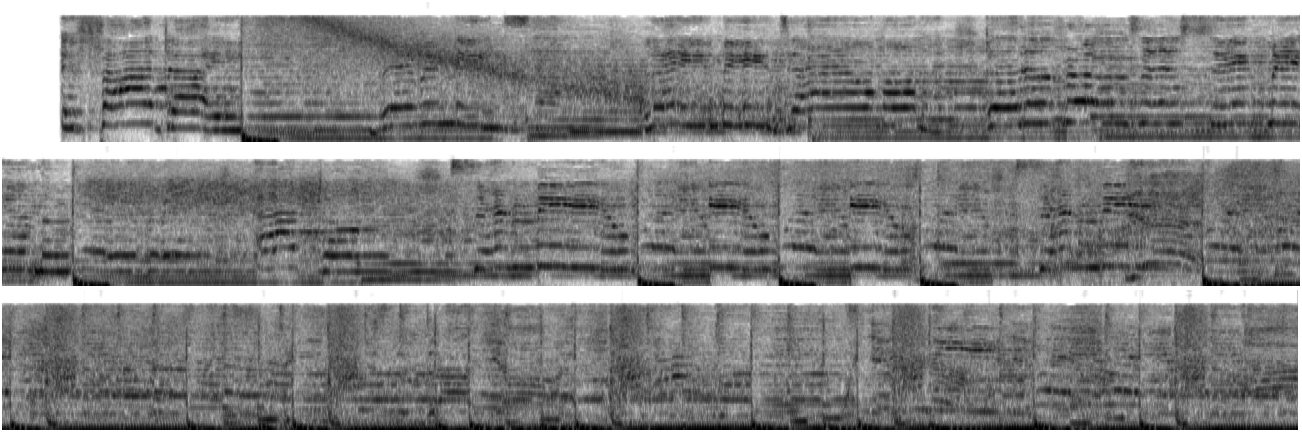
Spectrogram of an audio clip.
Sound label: dubstep remix ringtone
